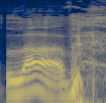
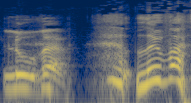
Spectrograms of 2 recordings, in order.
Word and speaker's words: Love: my name then um love it's actually a swedish name luffa see of course see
